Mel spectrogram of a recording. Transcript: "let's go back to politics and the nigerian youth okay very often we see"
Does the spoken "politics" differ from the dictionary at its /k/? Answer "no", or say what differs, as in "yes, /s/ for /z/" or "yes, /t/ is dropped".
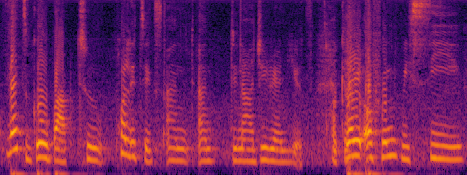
no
